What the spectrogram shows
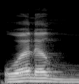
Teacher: la-nya jangan sampai tebal, jangan waladh, tapi la-nya tipis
